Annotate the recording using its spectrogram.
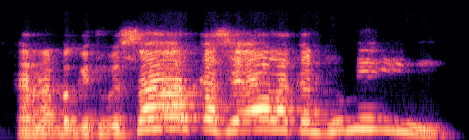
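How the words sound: It stops with a short pause after it. The first idea stands apart. The speaker calls it right. "Tapi kalau dia penggal"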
